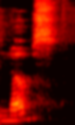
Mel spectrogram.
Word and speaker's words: Gnubs: My name is Nubs, spelled with a G, like Gnubs, the Gnome.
